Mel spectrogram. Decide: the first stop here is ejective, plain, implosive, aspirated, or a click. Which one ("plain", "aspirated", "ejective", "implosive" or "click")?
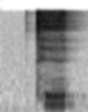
aspirated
